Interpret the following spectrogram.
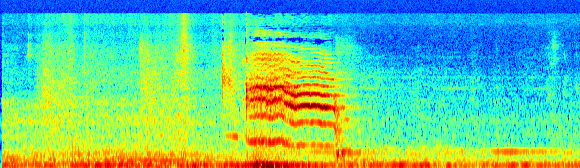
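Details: A British Shorthair cat gives one meow in daylight, slightly falling in pitch and under a second long, set against constant rumbling background noise.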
